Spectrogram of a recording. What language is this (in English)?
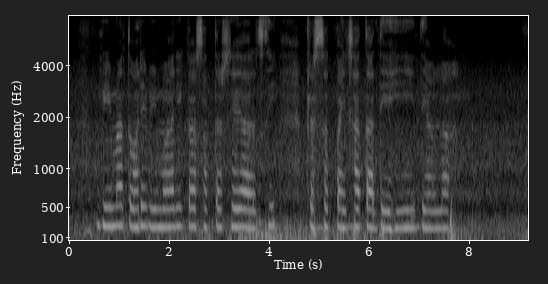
Bhojpuri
